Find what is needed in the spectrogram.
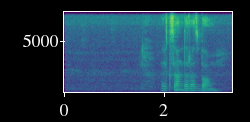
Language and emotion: Russian, neutral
